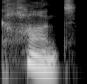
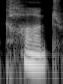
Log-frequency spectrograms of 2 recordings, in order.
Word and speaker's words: can't: can't I can't remember so in the British accent the negative is way is way longer I can't remember also the te does disappear as well like you said I can't I can't remember but you can still tell that it's negative because it's so long I can't remember anyway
